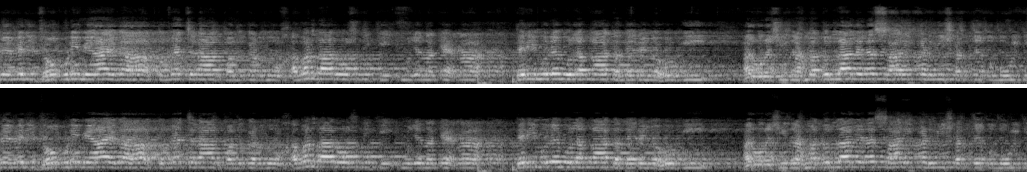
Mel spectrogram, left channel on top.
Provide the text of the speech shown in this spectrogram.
میری جھونپڑی میں آئے گا تو میں چراغ بند کر دوں. خبردار روشنی کی مجھے نہ کہنا، تیری مجھے ملاقات اندھیرے میں ہوگی. ہارون رشید رحمت اللہ علیہ نے ساری کڑوی شرطیں قبول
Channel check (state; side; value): normal; both; correlation 0.28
